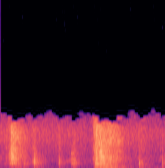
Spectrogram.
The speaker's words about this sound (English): Well, what do you think of that? She slammed the door in my face.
